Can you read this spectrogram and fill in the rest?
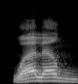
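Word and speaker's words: ولا الضالين: Lalu kemudian ada annabr ya, ada tekanan waladin seperti itu. Jangan sampai tidak ada tekanannya ya.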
